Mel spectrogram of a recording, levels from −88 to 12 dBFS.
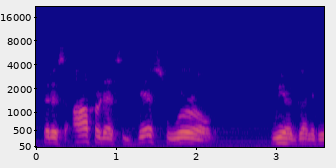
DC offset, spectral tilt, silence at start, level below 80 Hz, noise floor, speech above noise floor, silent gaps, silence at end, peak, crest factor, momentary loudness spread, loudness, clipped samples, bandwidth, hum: under 0.1%; -8 dB/octave; 0.1 s; -80 dBFS; -74 dBFS; 35 dB; none; 0 s; -24 dBFS; 16 dB; 11 LU; -39 LUFS; under 0.1%; 18.5 kHz; 60 Hz at -80 dBFS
